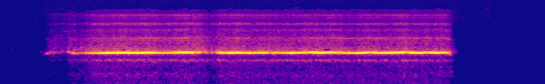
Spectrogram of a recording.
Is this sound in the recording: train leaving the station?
no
